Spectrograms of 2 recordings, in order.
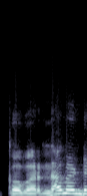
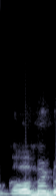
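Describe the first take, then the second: First: गवर्नमेंट with the N sounded: ga-var-NA-ment; over-pronounce गवर्नमेंट in four syllables, ga-var-na-ment; mistaken pronunciation. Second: गवर्नमेंट with the N dropped: ga-va-ment; silent N. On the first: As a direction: say every letter of गवर्नमेंट, adding a "na" before "ment". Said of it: "गवर्नमेंट नहीं होता". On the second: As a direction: glide through गवर्नमेंट as "gavament", no middle N. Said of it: "गवर्नमेंट में एन silent होता है". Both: Shown as a demonstration.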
